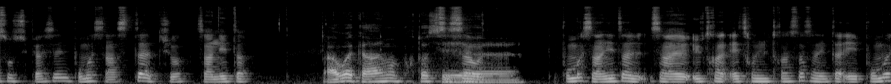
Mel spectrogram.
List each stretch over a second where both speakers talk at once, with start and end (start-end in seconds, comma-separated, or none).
none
